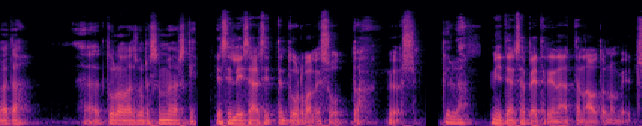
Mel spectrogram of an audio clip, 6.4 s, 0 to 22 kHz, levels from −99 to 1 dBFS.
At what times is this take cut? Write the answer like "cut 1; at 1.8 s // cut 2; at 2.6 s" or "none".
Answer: cut 1; at 2.0 s // cut 2; at 4.8 s

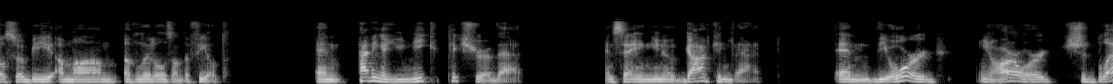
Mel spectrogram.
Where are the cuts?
cut 1; at 7.3 s

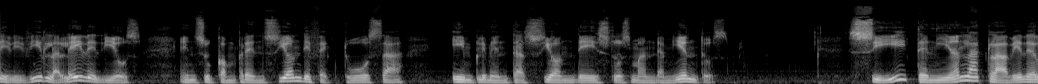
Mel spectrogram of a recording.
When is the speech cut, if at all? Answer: none

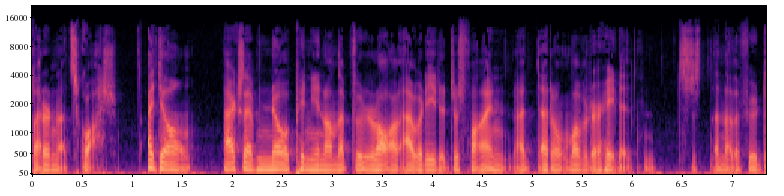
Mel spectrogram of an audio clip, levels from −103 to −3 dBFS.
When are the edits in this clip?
none

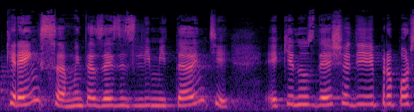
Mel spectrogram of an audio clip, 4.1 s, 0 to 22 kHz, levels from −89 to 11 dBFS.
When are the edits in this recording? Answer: none

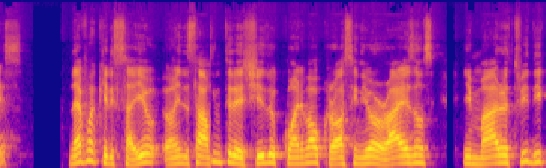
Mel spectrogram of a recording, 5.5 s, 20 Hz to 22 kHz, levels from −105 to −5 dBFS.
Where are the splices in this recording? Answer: cut 1; at 2.1 s

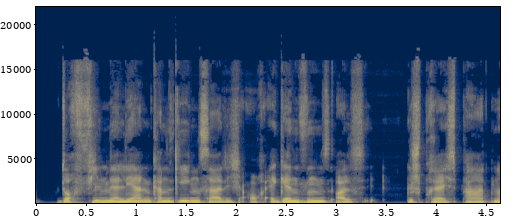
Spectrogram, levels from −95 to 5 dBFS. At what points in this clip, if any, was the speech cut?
cut 1; at 1.4 s // cut 2; at 3.0 s

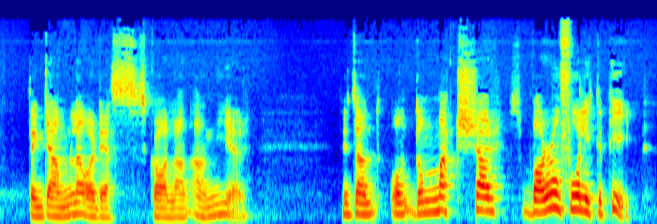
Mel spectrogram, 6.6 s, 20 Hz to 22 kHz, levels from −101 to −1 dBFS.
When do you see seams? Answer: none

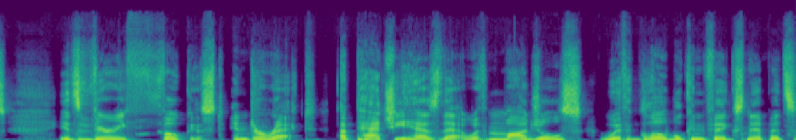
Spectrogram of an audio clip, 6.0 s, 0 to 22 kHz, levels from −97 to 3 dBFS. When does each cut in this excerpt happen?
cut 1; at 2.4 s // cut 2; at 4.4 s

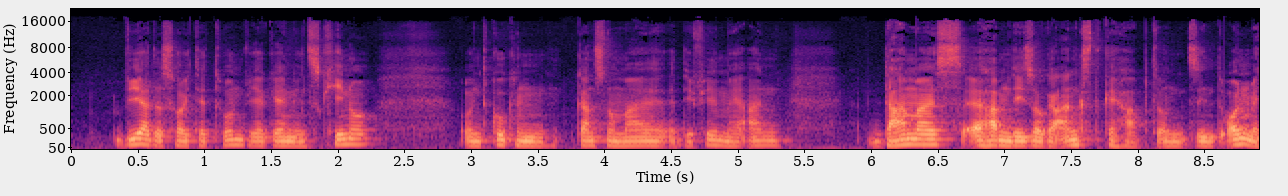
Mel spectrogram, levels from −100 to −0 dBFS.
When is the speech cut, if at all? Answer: none

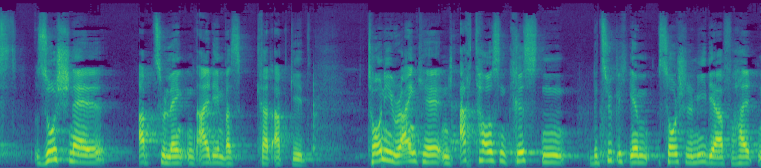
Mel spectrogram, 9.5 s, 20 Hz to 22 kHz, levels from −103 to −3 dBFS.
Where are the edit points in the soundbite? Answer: cut 1; at 2.5 s // cut 2; at 5.6 s

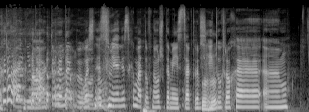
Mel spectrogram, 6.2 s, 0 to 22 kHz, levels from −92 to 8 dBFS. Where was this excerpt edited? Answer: cut 1; at 3.3 s // cut 2; at 4.0 s // cut 3; at 4.4 s

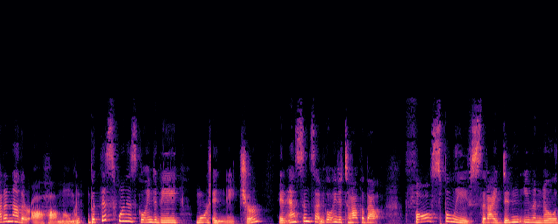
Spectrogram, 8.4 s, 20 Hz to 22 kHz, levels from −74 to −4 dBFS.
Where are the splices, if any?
cut 1; at 3.2 s // cut 2; at 4.1 s

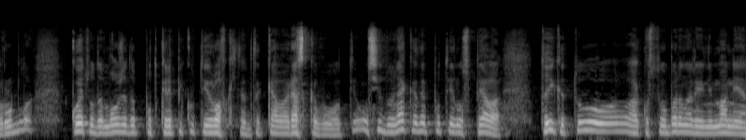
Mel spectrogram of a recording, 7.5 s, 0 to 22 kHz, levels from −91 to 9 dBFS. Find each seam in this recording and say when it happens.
cut 1; at 2.5 s

